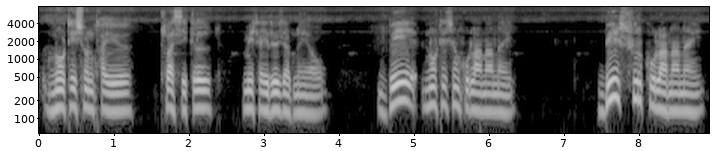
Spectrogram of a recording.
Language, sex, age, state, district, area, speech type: Bodo, male, 30-45, Assam, Kokrajhar, rural, spontaneous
